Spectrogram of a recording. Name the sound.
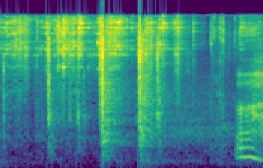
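keys jangling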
